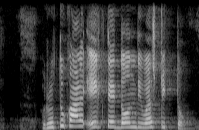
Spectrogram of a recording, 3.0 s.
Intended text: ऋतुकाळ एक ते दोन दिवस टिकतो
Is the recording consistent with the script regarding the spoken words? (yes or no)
yes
